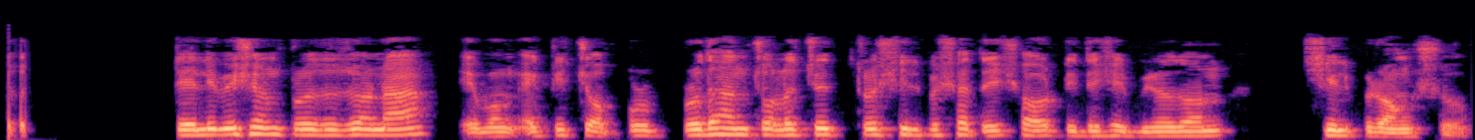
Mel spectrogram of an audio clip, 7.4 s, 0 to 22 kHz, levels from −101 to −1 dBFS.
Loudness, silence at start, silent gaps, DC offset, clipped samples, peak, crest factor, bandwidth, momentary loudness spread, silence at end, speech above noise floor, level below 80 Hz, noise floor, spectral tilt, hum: -19 LUFS; 0.05 s; 0.27-0.87 s, 2.19-2.29 s, 3.36-3.41 s, 6.25-6.51 s; under 0.1%; under 0.1%; -4 dBFS; 16 dB; 7.4 kHz; 7 LU; 0.05 s; over 71 dB; -58 dBFS; under -90 dBFS; -6.5 dB/octave; none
